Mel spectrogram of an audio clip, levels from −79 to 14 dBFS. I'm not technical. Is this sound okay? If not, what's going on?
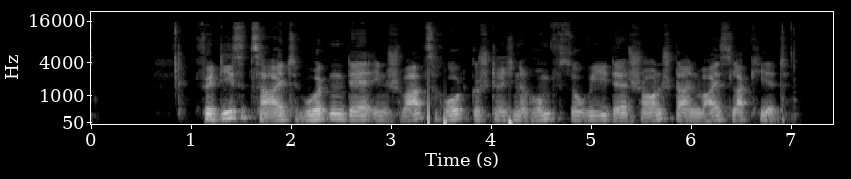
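No. A sudden electrical jolt, likely from a plug, switch or static, got into the recording and caused loud pops. Two sharp pops land close together from 3.37 to 3.57 s, right after "wurden der in", and another hits at 4.18 to 4.22 s, while the speech carries on underneath.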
